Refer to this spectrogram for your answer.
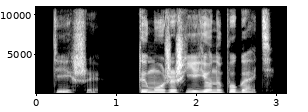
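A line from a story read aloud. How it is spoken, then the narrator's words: Calm. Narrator (Russian): спокойно сказал он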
